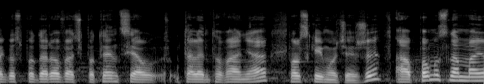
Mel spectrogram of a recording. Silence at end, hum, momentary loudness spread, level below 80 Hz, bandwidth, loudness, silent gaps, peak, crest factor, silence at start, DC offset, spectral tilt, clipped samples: 0 s; none; 5 LU; -70 dBFS; 14 kHz; -25 LUFS; none; -6 dBFS; 18 dB; 0 s; under 0.1%; -4.5 dB/octave; under 0.1%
